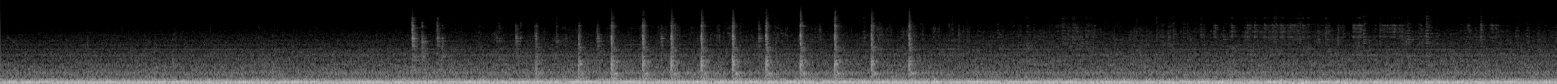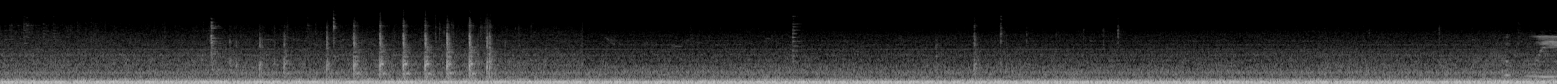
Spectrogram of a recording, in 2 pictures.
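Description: Tractor diesel engine idling steadily behind a hitched grain drill. Twice, about four seconds in and again near twenty seconds, a spell of rapid clicking comes from hand work on the drill's seed-metering parts.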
